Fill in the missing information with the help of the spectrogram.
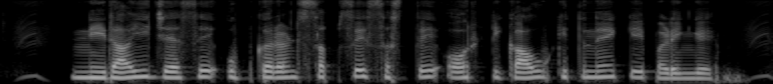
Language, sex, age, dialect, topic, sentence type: Hindi, male, 18-24, Garhwali, agriculture, question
